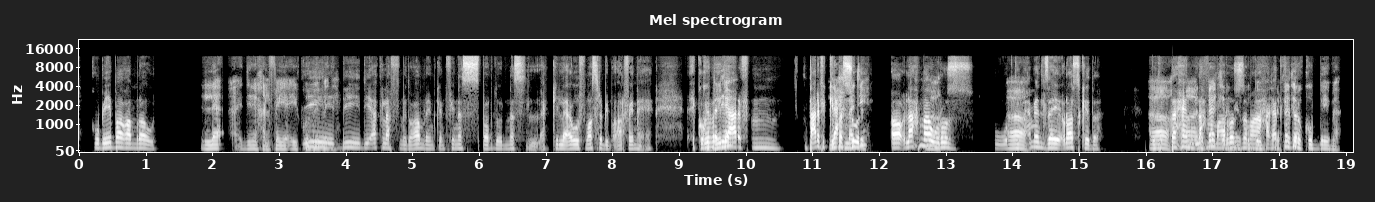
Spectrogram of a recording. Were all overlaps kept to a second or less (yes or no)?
no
